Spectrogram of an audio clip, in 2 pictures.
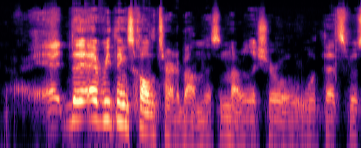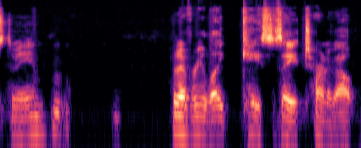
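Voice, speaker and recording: A man's voice: medium pitch, expressive, quick pace, a little mellow. A man hosting a let's play video, chatting casually and laughing often. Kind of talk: casual gaming chat.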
